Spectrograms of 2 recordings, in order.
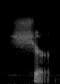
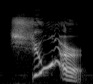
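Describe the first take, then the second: First: It sounds sarcastic and grudging. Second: It sounds sincere and genuinely agreeable.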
